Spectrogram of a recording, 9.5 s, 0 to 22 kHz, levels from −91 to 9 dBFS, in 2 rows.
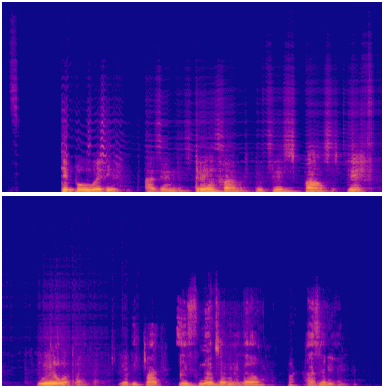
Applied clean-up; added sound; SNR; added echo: neural mask model DeepFilterNet 3.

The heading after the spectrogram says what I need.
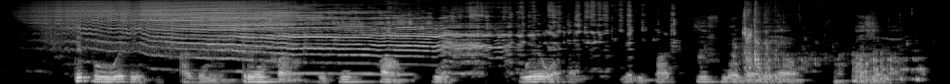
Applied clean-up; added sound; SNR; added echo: classical method Wiener filter.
